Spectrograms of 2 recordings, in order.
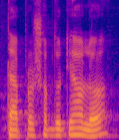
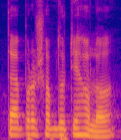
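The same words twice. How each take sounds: The two takes are said the same way.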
